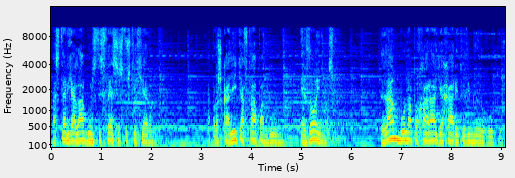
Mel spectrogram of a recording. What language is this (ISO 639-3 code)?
ell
